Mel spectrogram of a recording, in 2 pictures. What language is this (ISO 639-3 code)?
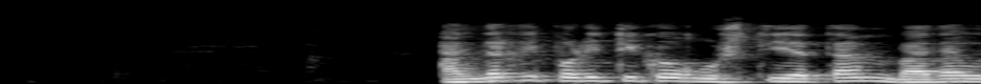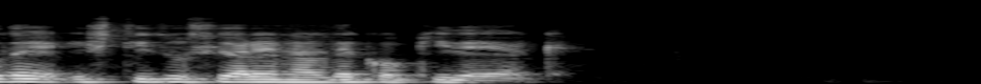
eus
